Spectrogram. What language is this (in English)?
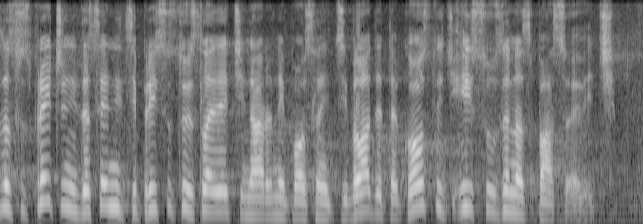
Serbian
